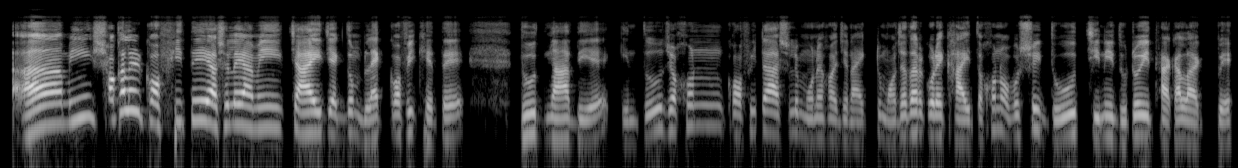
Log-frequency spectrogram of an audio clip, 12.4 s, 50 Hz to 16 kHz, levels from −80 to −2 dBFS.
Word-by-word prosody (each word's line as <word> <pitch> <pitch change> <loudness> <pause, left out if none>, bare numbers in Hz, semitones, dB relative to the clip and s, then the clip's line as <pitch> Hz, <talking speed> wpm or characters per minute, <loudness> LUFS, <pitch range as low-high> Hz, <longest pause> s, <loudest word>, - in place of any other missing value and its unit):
আ - - +3 0.3
আমি 240 +2 -4 0.3
সকালের 350 +7 +4
কফিতে 245 +2 -1 0.2
আসলে 220 +1 +1
আমি 200 +1 +1 0.3
চাই 170 +1 +9
যে - - -1
একদম 175 -1 -8
ব্লাক 140 +2 +2
কফি 160 +2 -2
খেতে, - - -4 0.7
দুধ 160 +3 -4 0.2
না 135 - +3 0.2
দিয়ে। 135 +1 -4 0.2
কিন্তু 125 +4 -15 0.2
যখন 220 +4 -6 0.4
কফি 165 +2 -7
টা 180 - 0
আসলে 170 +2 -6
মনে 140 +1 -7
হয় 140 -2 -7
যে - - -9
না 125 - -5
একটু - - -18
মজাদার 155 +7 -1
করে 155 -1 +2
খাই 130 -1 +1
তখন 195 0 -9
অবশ্যই 155 +6 -3
দুধ 145 +6 -5
চিনি 145 +1 -2
দুটোই 155 +5 +1
থাকা 130 - +1
লাগবে। 120 0 -5
155 Hz, 170 wpm, -24 LUFS, 135-195 Hz, 0.7 s, চাই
